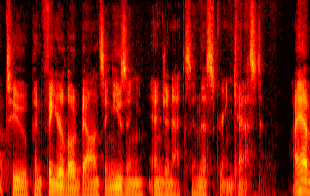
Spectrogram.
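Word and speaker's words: NGINX: We're going to use an open-source software package called EngineX. It's spelled NGX and EngineX is developed to help automatically balance the load between multiple servers or multiple applications that are running.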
